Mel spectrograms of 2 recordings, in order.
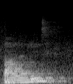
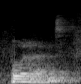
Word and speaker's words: Bolland: bond it is pronounced bolland a lot of people call it studio poland which is very understandable but they're two l's um we at some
